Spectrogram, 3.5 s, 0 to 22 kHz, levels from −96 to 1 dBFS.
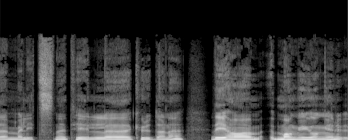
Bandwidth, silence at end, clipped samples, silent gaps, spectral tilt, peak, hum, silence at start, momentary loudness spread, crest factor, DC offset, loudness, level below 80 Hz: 16.5 kHz; 0 s; under 0.1%; none; -6.5 dB/octave; -2 dBFS; none; 0 s; 10 LU; 16 dB; under 0.1%; -19 LUFS; -62 dBFS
